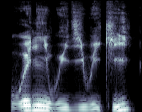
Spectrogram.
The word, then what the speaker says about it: Veni, Vidi, Vici: Les V sont en fait des U et se prononcent OU. Et la diphtongue AE se prononce aïe. Ce qui nous donne Weni Widi Wiki, Julius Caesar.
